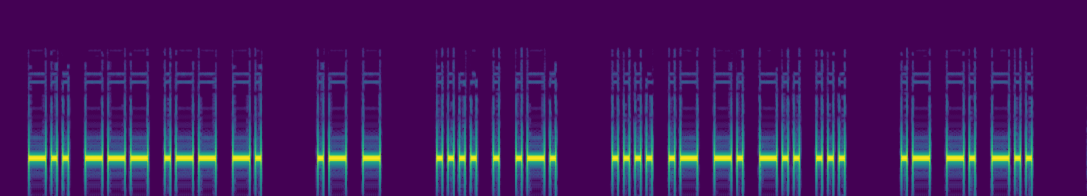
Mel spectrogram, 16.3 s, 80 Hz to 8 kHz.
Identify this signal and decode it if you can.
Morse code, heard as a keyed tone, about 14 wpm, 650 Hz. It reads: DOWN AT HER HANDS AND
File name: 02-Chapter-02 14 WPM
